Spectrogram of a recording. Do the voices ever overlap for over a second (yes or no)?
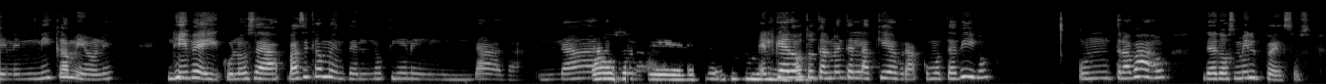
no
